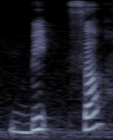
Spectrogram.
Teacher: بئس حمزہ ساکن ہے، جہاں جھٹکا لگا کے پڑھیں گے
